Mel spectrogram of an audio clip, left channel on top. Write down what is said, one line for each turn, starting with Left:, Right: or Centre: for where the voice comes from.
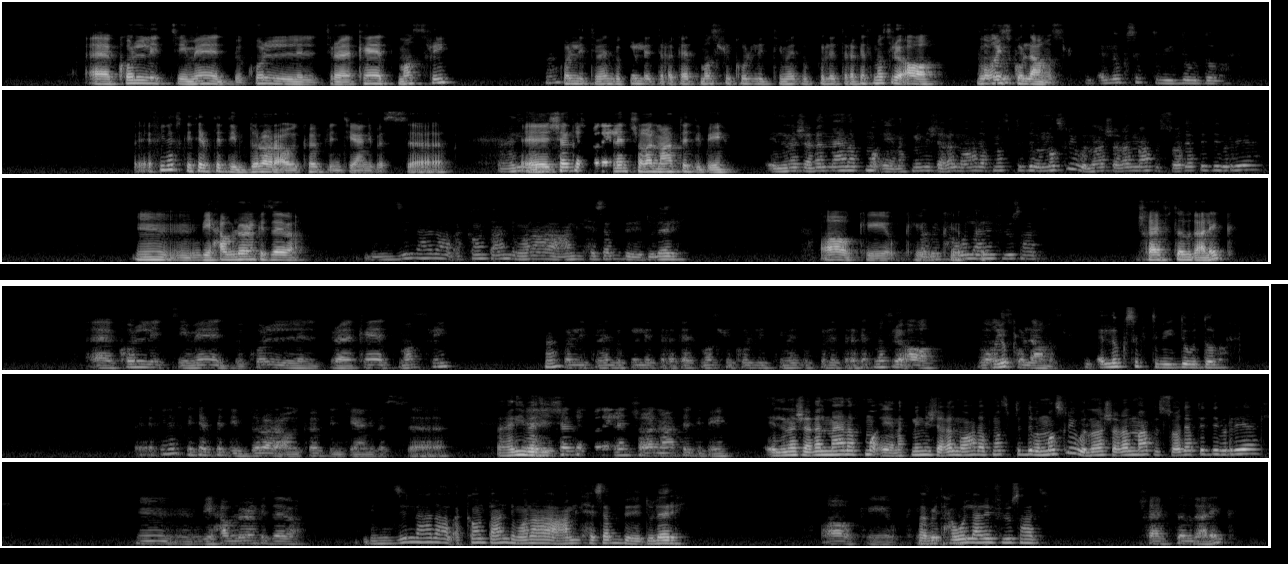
Left: آه، كل التيمات بكل التراكات مصري
Right: ها
Left: كل التيمات بكل التراكات مصري كل التيمات بكل التراكات مصري اه الفويس
Right: لوك
Left: كلها مصري
Right: اللوكسفت بيدوه بالدولار
Left: آه، في ناس كتير بتدي بالدولار او ايكويفلنت يعني بس آه،
Right: غريبة
Left: الشركه
Right: دي
Left: السعوديه اللي انت شغال معاها بتدي بايه
Right: اللي انا شغال معاه انا في م... يعني كمني شغال مع واحدة في مصر بتدي بالمصري واللي انا شغال معاه في السعودية بتدي بالريال
Left: امم بيحولوا لك ازاي بقى
Right: بينزل لي عادي على الاكونت عندي وانا عامل حساب دولاري
Left: اه اوكي اوكي
Right: فبيتحول
Left: اوكي اوكي
Right: لي عليه الفلوس عادي
Left: مش خايف تقبض عليك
